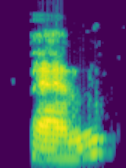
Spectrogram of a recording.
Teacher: the consonant P, which is a voiceless. Okay, and the place of articulation is bilabial.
